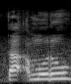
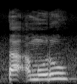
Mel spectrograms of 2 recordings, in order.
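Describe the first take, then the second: The two takes are said the same way.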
